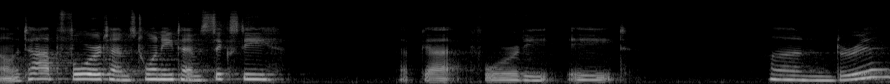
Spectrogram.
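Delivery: talking slowly. Working through a calculation while writing it out, talking slowly. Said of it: "I'm talking slow".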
